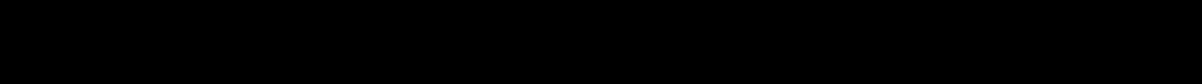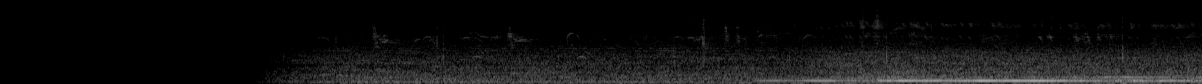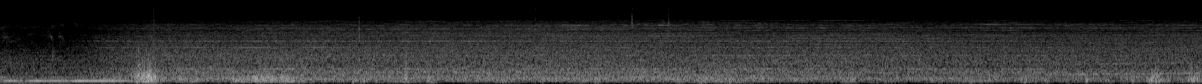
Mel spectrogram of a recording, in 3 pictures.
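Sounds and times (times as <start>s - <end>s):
low hum: 14.7s - 36.0s
train motors whirring: 19.1s - 36.0s.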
